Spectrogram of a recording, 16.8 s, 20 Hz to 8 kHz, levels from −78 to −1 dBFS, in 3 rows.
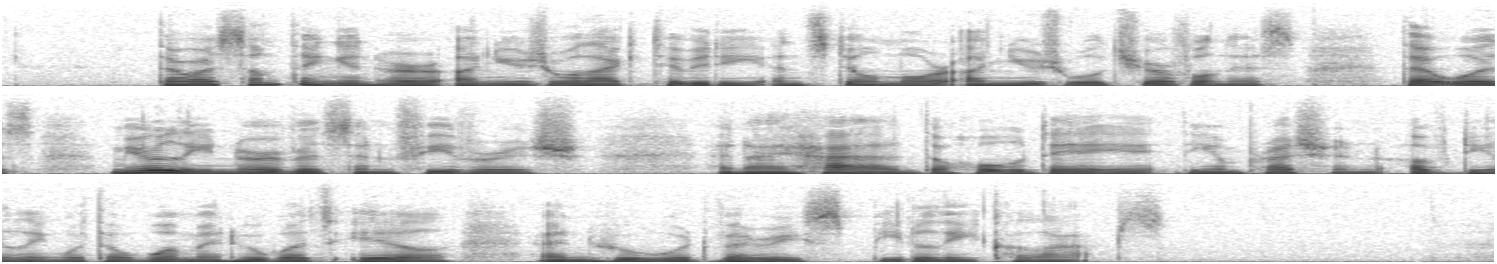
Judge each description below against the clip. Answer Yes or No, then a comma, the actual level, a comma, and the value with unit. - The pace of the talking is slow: No, average, 145 wpm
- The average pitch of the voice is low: Yes, low, 130 Hz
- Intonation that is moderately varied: Yes, average, 3.5 semitones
